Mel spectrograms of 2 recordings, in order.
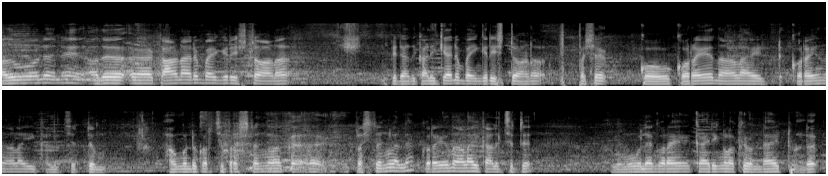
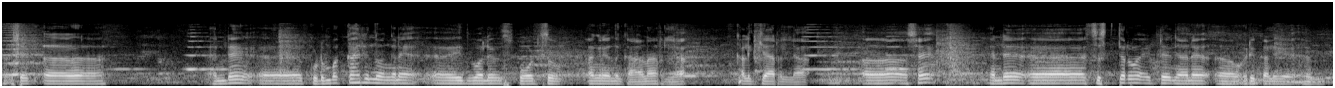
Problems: background sounds at intervals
